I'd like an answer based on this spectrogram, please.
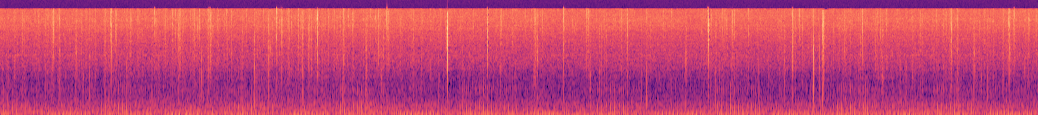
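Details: Domestic cat purring steadily as a deep, continuous rumble with gentle breath-timed swells, mixed with sharp crackles and pops from a wood fire burning in a fireplace.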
